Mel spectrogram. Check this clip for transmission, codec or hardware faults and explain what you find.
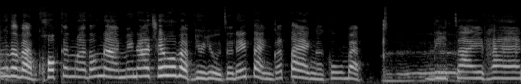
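Three transmission faults can be heard in this speech, all of them packet-loss effects.

Lost packet rebuilt from error correction, 0.53 to 0.55 s: a brief rough, grainy patch with no break in the sound, lasting about 20 ms. This fits one lost packet whose content was carried as a low-bitrate copy inside the next packet. The decoder played that copy, so nothing drops out, but this stretch of speech is coarser and noisier than what surrounds it.

Short concealed packet loss, 0.57 to 0.61 s: a small smear or wobble directly after the rough patch. About 20 ms of audio never arrived in time. The receiver covered roughly 18 ms of it by extending the preceding sound, following its pitch where the speech was voiced and using shaped noise where it wasn't, then crossfaded back into the real signal. Any brief consonant in that span may be lost.

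Repeated packet loss (robotic sound), 3.51 to 3.95 s: choppy speech with small pieces missing. Five separate gaps fall in this stretch, the longest 27 ms, together about 100 ms of lost audio. About 89 ms of that was papered over by continuing the last sound, so roughly 27 percent of the span is synthetic. Some of the lost audio appears to have come back from error-correction copies. Because the losses follow each other so closely, the repeated patching gives the speech its mechanical, robotic quality.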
